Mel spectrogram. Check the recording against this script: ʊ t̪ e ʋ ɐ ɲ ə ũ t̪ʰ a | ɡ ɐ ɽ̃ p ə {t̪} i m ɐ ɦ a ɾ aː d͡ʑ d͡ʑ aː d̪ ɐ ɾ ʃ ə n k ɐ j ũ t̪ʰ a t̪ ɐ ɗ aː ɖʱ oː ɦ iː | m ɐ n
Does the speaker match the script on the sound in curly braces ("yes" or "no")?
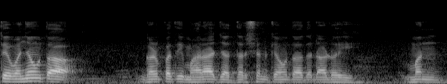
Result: yes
